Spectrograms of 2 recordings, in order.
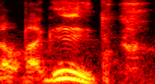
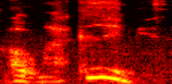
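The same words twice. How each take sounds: First: Said in the usual way. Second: Breathless hushed whisper. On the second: Real, not acted. Narrator hushing the repeat to viewers, in a whisper. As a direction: breathe it out in awe.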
